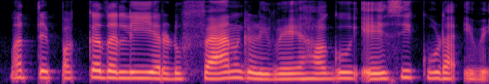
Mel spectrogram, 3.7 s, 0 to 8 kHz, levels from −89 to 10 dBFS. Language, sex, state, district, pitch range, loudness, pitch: Kannada, female, Karnataka, Bidar, 195-225 Hz, -16 LUFS, 215 Hz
